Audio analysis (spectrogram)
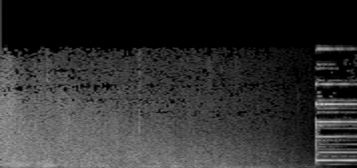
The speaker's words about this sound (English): When a big lightning storm is happening outside, I like to grab a mug of cocoa, find a nice spot inside the house, and look out the window to watch those beautiful lightning bolts.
